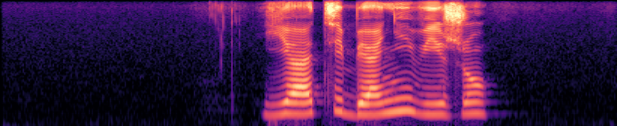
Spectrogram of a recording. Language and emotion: Russian, angry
